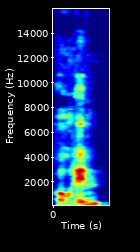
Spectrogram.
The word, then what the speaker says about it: Odin: the white eye of Odin there. Odin, as is how I would pronounce his name, not Odin, Odin.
